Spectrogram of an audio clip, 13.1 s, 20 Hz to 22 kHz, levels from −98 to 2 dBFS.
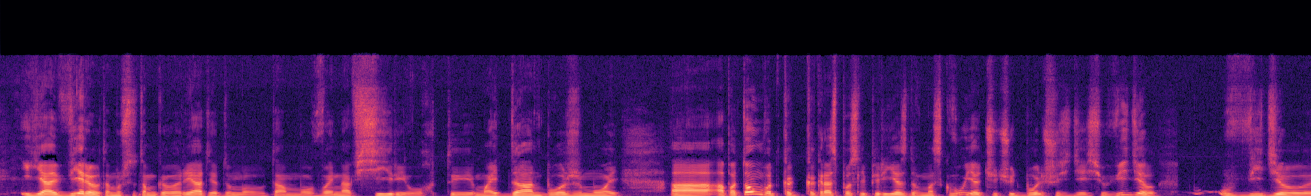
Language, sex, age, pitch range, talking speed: Russian, male, 20-39, 125-150 Hz, 160 wpm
